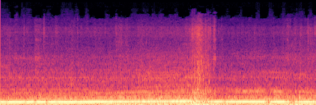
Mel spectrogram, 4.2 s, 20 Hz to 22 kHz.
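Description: Acura RSX Base with a K20 engine pulling hard on a backroad, its steady high-rpm drone crossing into VTEC, close and loud inside the cabin, with a brief whoosh partway through and no talking.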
